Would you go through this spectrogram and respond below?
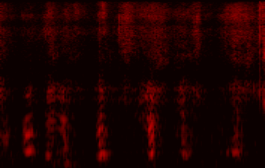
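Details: Seven-day-old Siberian Husky puppies give a handful of short, thin, nasal squeaks spaced roughly every half second, soft and slightly wavering, in a quiet indoor setting.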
